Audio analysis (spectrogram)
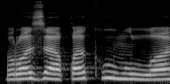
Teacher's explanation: رزقکم اللہ میں را کو پر کرنا ہے اور پہلا جو قاف ہے اس کو پر کرنا ہے اور دوسرے کو باریک کرنا ہے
